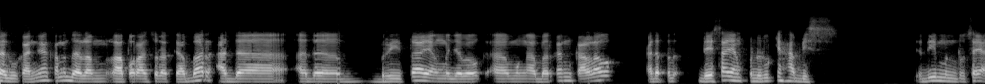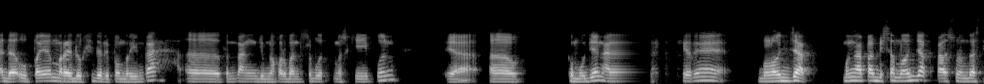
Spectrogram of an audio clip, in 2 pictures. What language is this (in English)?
Indonesian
